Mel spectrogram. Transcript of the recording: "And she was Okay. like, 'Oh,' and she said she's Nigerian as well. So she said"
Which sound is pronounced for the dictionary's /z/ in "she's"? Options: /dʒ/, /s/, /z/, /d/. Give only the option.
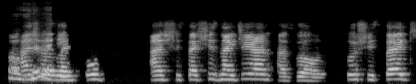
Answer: /z/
